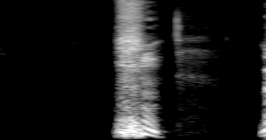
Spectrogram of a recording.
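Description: A person's short voiced sigh about a second in, falling in pitch, followed by a faint breath; speech begins at the very end.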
